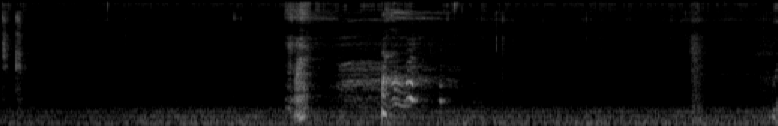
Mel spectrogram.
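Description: A short noisy burst followed by a second, stronger one, with room noise. Consistent with a small animal's sneezes.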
